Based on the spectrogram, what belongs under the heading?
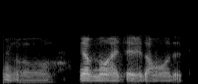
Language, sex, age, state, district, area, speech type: Manipuri, male, 18-30, Manipur, Bishnupur, rural, conversation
